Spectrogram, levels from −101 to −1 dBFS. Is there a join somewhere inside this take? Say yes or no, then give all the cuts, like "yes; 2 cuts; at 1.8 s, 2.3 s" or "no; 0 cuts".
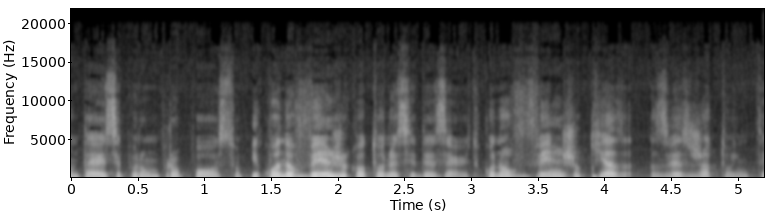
yes; 1 cut; at 1.3 s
